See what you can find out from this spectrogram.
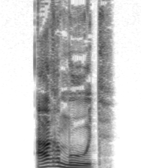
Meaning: poverty
- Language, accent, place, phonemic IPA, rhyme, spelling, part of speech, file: German, Germany, Berlin, /ˈaʁmuːt/, -uːt, Armut, noun, De-Armut.ogg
